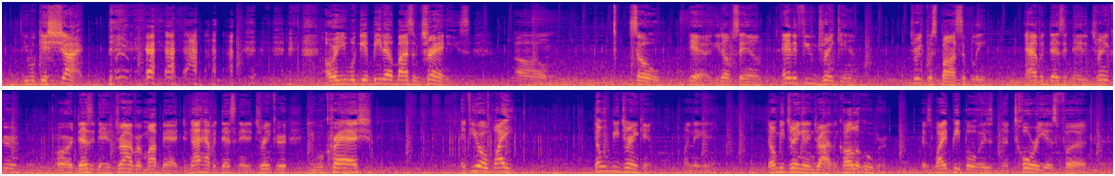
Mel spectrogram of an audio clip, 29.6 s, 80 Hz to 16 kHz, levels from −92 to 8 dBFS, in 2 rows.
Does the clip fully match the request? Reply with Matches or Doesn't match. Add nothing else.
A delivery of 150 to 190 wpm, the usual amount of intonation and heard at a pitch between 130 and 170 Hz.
Doesn't match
